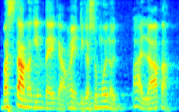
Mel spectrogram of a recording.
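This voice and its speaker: A man in his thirties preaches with a high, bright voice. He plays out little prayers and replies for comic effect, jumping from quiet asides to loud bursts. The delivery is animated and playful throughout. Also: racing. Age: 30s. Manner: animated, jokey preaching with mock prayers and sudden loud outbursts. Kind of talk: sermon.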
